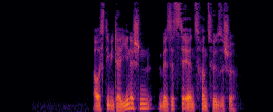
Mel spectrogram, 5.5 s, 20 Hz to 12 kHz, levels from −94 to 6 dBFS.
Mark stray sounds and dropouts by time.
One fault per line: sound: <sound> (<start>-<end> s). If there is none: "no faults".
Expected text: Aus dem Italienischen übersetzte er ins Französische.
no faults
